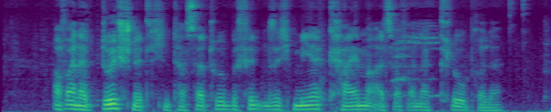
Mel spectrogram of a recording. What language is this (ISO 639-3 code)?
deu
